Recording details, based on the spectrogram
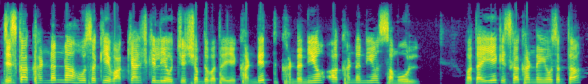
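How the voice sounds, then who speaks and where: A man's voice: fairly high pitch, unhurried, no room sound, muffled recording. A man who works as a teacher, going through exam questions one by one: he reads each question and its options, then gives the right answer.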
